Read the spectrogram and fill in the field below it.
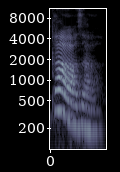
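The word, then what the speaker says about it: casa: وهنا الكو حرف الاونا كمان كلمه كازا كازا اللي هي منزل وهنا خدنا السبه بتاع كا نطقي وعرفنا معلومه جديده ان الاس في النص بطها ز فطبعا في ناس فيكم ممكن تكون كتبتها بالزيت تخلي بالها ان الاس لما بتيجي ترادو فوكال بالذات بين حرفين متحركين بتلاقو بننطقها الز عندي بعد كده تمبل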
